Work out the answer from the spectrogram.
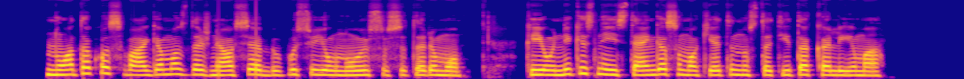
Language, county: Lithuanian, Kaunas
